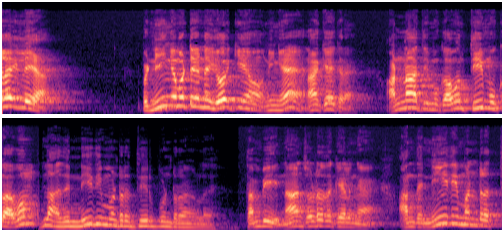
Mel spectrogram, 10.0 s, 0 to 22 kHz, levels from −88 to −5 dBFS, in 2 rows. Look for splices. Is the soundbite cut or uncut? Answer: uncut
